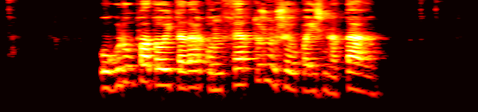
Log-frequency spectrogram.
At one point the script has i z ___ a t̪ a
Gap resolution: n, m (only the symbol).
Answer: n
